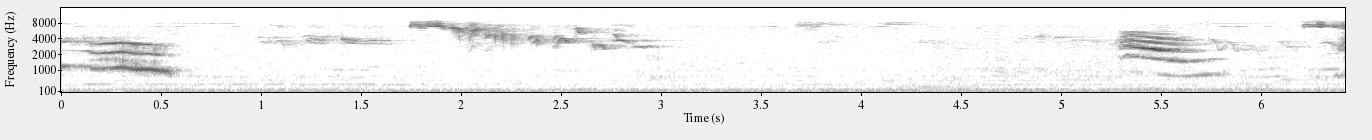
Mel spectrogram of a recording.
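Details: Kittens giving high, falling mews: one clear mew at the start and another about five seconds later, with faint thin high chirps between them and a low background hum.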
